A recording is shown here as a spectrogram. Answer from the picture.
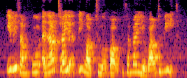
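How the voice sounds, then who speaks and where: A woman puts on a squeaky character voice, high in pitch with very wide pitch swings. She speaks at a very fast pace. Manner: wheedling, hungry.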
